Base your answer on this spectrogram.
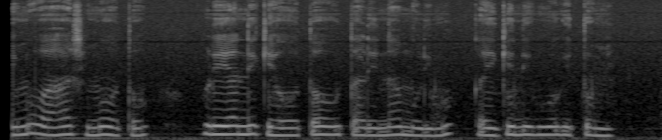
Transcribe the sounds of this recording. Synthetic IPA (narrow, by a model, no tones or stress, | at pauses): imowahaʃimɔtɔoɾeanekeɦɔtɔotaɾenamoɾimo | kaikeneɣuɔɣetome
